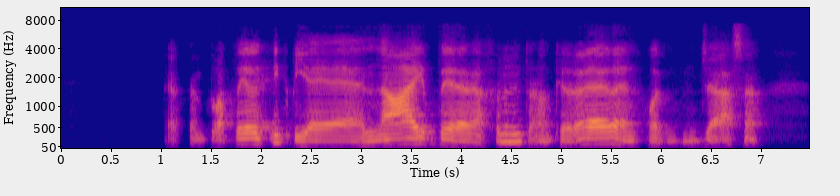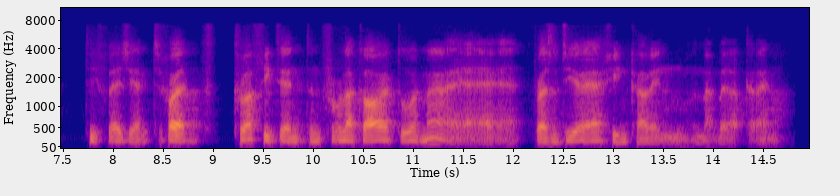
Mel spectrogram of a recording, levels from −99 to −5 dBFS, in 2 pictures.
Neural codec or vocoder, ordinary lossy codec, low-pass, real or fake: codec, 16 kHz, 0.5 kbps, FunCodec, trained on LibriTTS, 25 frames a second; MP3, 48 kbps; 7.2 kHz; fake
